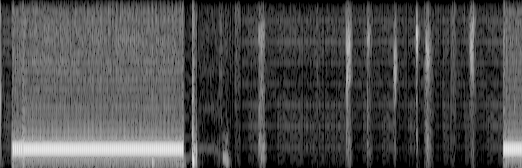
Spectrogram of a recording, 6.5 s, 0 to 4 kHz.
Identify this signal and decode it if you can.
Ringback tone (North America), 440 + 480 Hz.
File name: out- - - - - .18452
